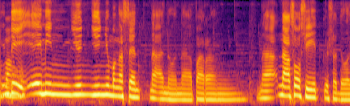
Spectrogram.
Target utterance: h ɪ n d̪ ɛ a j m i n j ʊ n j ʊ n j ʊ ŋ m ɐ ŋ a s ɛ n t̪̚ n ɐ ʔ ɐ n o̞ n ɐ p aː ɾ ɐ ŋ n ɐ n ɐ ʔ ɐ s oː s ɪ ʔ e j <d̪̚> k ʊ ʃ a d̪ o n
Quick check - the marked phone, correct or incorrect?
incorrect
